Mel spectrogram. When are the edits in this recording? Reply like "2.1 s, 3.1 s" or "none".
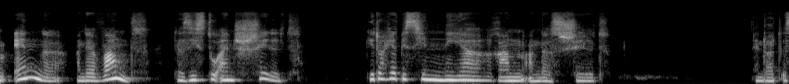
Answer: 1.6 s, 3.2 s, 4.0 s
